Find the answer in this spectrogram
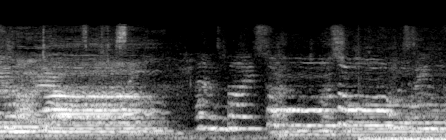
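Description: A small mixed group of student singers singing a cappella in harmony, holding sustained chords. The singing breaks off briefly about two seconds in, then resumes on a new held chord.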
